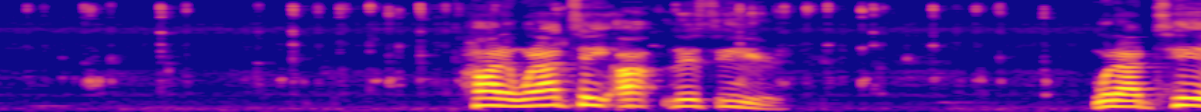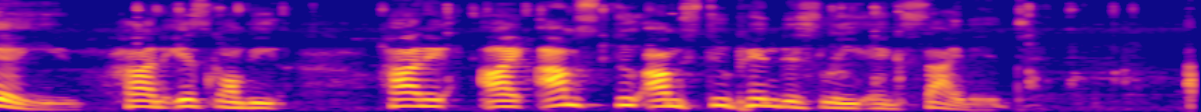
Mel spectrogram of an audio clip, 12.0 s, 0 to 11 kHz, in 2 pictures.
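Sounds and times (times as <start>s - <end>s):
light clicks and taps: 0.1s - 5.4s, 6.7s - 9.3s, 10.1s - 11.8s.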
